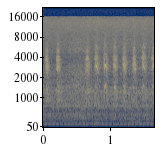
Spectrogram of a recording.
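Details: Baby hornbills in a tree cavity in a marula tree at Sabi Sand, South Africa, at sunset in late February, beg parents for food as an adult drops into the nest: rapid, squeaky chipping notes, about six per second, with a low hum behind.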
